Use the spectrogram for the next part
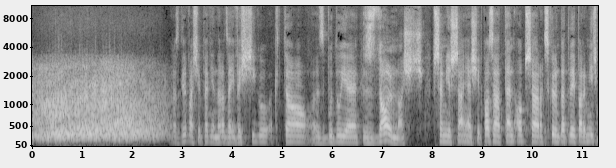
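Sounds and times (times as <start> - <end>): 
rocket engine igniting at launch: 0.0 - 2.8
speech: 2.8 - 11.3.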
